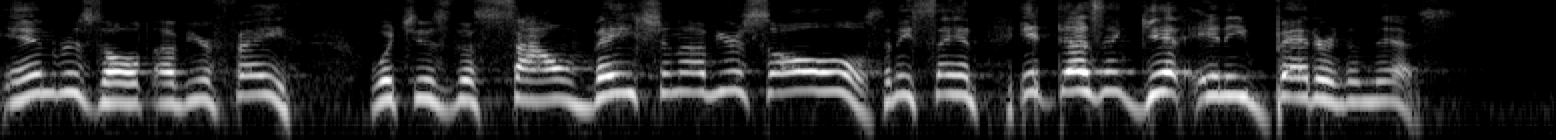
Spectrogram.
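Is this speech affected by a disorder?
No.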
